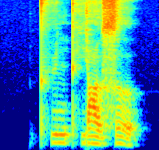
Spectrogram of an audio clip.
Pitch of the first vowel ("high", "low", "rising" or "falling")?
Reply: high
